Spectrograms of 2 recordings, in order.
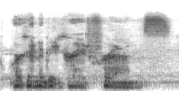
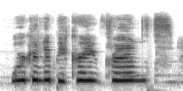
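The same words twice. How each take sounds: First: Whisper. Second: Up high and brighter, cooing at the gnome; high excited cooing. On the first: Whispering to the gnome. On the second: Crafter greets her new gnome in a high coo. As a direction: gush at him like a baby. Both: Pretend.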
